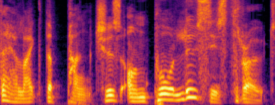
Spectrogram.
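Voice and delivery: ordinary talk

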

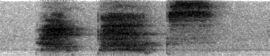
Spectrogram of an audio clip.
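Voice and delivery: very soft, hushed, barely audible whisper. A man on a boat, gazing at the water, answers his companion, whispering. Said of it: "he whispered".

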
